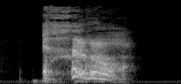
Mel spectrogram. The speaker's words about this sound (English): I have to cough, excuse me.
